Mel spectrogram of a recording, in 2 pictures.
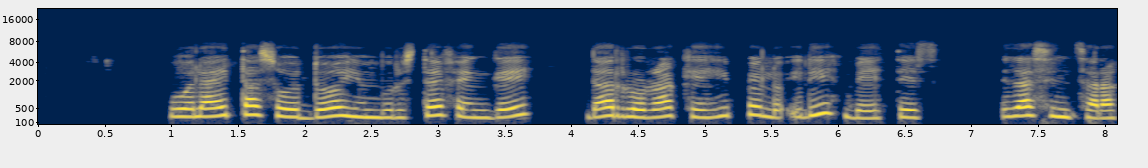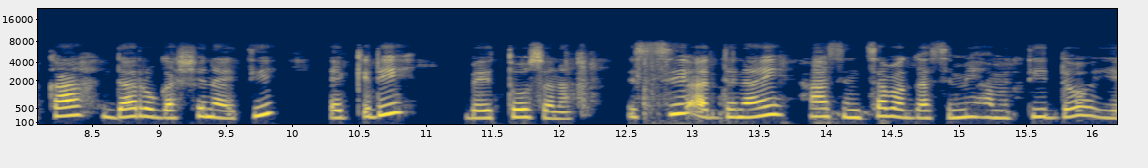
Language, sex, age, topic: Gamo, female, 25-35, government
